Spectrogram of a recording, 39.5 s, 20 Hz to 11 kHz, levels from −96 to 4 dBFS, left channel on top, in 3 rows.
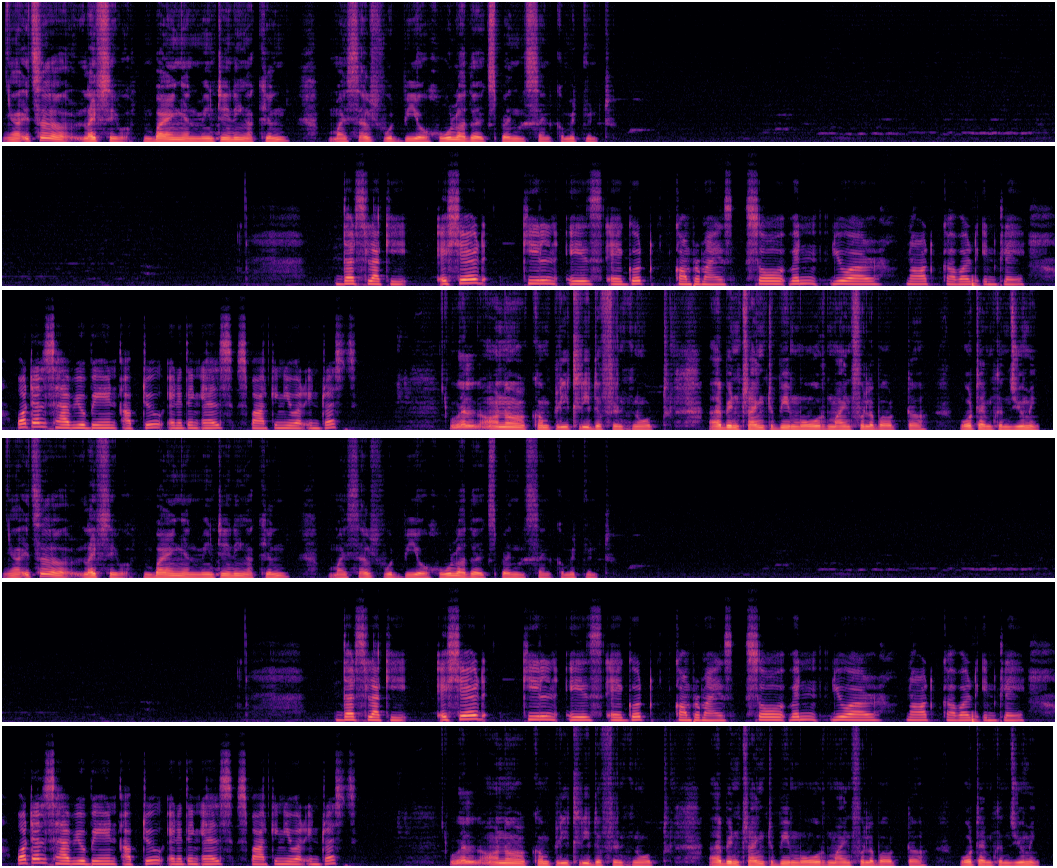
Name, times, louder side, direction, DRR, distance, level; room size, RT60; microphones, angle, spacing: voice 1, 0.0-7.4 31.9-34.5 34.8-37.9 38.3-39.3, left 1 dB, 50° left, 3.1 m, -30 dB
voice 2, 17.3-18.2 18.6-19.2 19.7-21.2 21.6-24.2 24.5-26.3 26.5-30.6, equal, ahead, 4.3 m, -32 dB
open air
head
